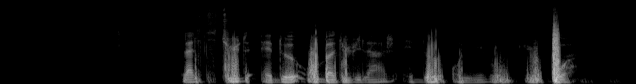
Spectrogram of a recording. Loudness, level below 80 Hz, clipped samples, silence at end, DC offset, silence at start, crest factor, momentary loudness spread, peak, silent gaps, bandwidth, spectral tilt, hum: -28 LUFS; -62 dBFS; under 0.1%; 0.65 s; under 0.1%; 1.85 s; 28 dB; 21 LU; -2 dBFS; none; 15 kHz; -6 dB/octave; none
